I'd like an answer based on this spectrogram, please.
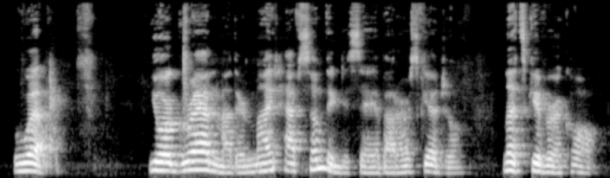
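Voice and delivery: ordinary delivery, nothing marked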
